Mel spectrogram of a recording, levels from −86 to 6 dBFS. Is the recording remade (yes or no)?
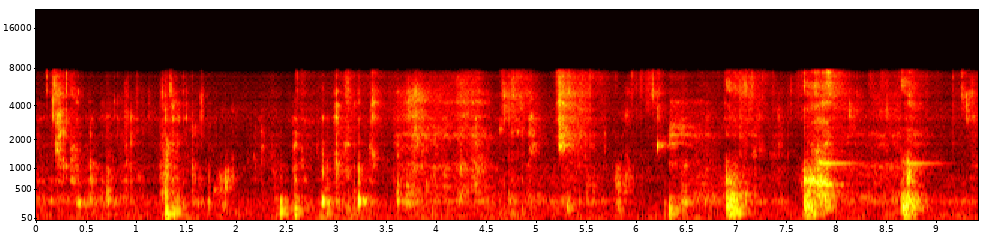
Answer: yes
